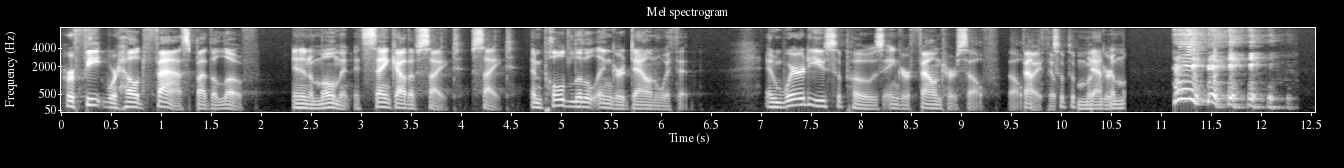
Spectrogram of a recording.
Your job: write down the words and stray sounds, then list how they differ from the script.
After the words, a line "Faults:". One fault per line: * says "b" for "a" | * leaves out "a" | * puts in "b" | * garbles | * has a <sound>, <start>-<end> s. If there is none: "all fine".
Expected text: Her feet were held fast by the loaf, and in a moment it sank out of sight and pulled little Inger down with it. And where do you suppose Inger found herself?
Her feet were held fast by the loaf, and in a moment it sank out of sight sight and pulled little Inger down with it. And where do you suppose Inger found herself? [garbled]
Faults:
* puts in "sight"
* garbles
* has a laugh, 11.1-12.4 s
